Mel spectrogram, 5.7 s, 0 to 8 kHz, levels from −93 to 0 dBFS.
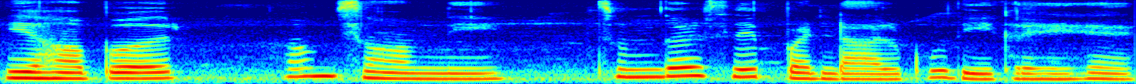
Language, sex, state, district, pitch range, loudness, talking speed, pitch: Hindi, male, Chhattisgarh, Raipur, 190-245 Hz, -16 LUFS, 115 wpm, 210 Hz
